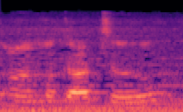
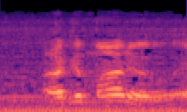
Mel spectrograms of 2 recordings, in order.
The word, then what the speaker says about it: Agamotto: We start off with Amagato, the Agamotto, actually is how you say it, the worm.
